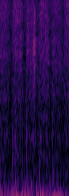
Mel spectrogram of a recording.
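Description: A hand or tool rubbing firmly over glued paper in a junk journal, a short close scratchy friction lasting under a second, heard alone.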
